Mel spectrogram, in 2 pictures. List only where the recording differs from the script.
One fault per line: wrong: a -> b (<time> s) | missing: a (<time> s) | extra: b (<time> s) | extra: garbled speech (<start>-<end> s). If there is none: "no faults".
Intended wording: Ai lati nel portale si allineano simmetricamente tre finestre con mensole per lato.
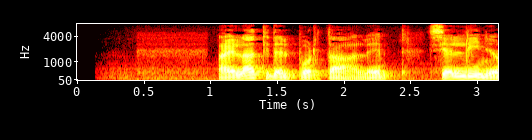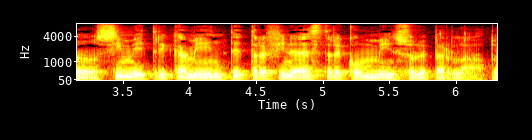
wrong: nel -> del (1.4 s)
